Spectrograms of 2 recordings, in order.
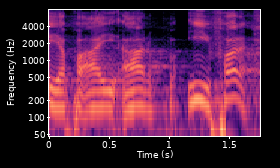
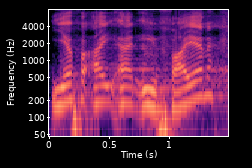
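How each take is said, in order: First: फर with plain 'a', no glide; wrong reading. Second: फायर with 'aay' glide before r; correct reading. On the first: Teacher testing students with a misreading, slow spelling then फर as 'far'. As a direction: spell slowly, then say फर as one-syllable 'far'. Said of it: "क्या हम इसे फर पढ़ेंगे". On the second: Teacher showing students the rule, slow spelling then फायर as 'faa-yar'. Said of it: "आई का उच्चारण आय होगा". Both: Shown as a demonstration.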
